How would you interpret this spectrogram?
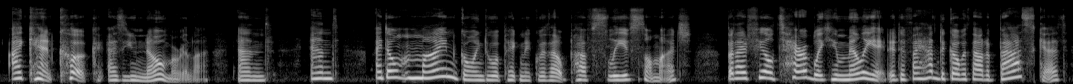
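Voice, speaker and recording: A woman playing an excitable, dreamy orphan girl in a storybook read-along, breathless and gushing. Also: fairly high pitch, no room sound, clean studio sound, close to an everyday voice. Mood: worried. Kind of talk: acted audiobook read-along.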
